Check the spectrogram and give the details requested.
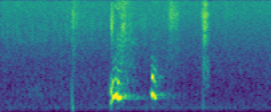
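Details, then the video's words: Kaiser, a small dog, dreaming: a faint click, then two soft, muffled yips in quick succession, the first longer and the second shorter, followed by a faint puff of breath in a quiet room. "kaiser dreaming"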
